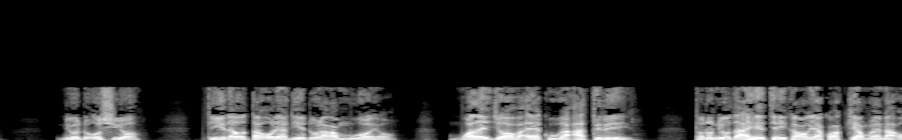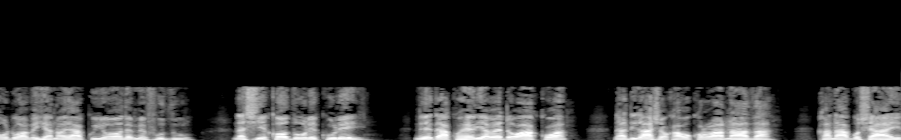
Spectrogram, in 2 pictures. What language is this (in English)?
Kikuyu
